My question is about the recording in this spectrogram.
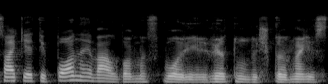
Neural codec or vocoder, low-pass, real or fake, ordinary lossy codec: autoencoder, 22.05 kHz, a latent of 192 numbers a frame, VITS, trained on one speaker; 9.9 kHz; fake; Opus, 24 kbps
